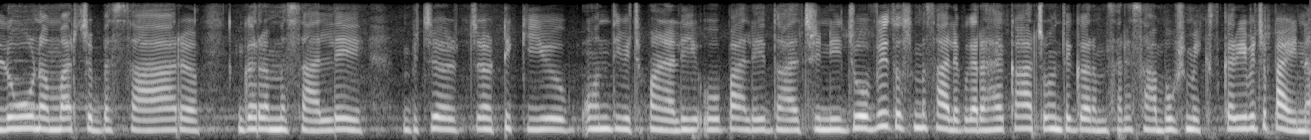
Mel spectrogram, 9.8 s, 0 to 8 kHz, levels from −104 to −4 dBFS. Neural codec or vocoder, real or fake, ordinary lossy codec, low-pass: none; real; none; 7.2 kHz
